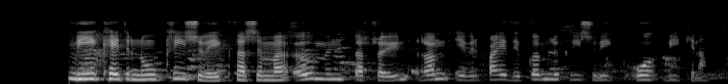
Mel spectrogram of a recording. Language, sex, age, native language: Icelandic, female, 30-39, Icelandic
